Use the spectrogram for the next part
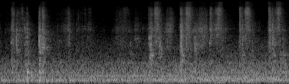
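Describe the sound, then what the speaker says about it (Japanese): Oracle cards being shuffled and drawn for a Scorpio tarot and astrology reading, heard as soft repeated riffling bursts at close range over a steady hiss, with no talking. "最後にもう一枚オラクルカードを引かせてください"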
